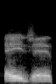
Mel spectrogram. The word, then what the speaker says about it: Agyei: How do you pronounce your last name? It's AJ.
